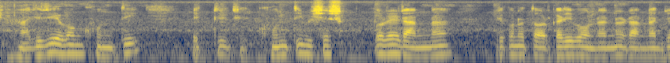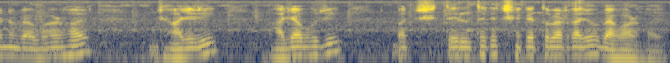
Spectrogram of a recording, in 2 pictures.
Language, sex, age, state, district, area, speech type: Bengali, male, 30-45, West Bengal, Howrah, urban, spontaneous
